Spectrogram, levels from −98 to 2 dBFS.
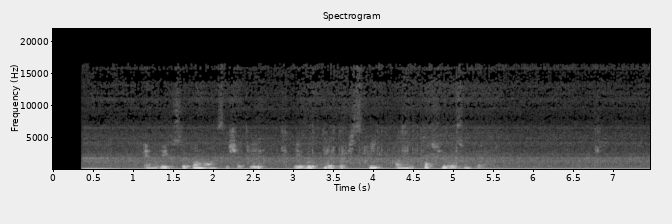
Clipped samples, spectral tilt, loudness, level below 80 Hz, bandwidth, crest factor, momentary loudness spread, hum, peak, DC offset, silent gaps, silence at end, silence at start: under 0.1%; -8 dB/octave; -28 LUFS; -48 dBFS; 16.5 kHz; 20 dB; 19 LU; none; -10 dBFS; under 0.1%; none; 0 s; 0.35 s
